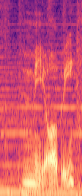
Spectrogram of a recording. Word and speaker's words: Miyabi: Miyabi.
